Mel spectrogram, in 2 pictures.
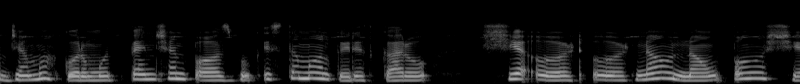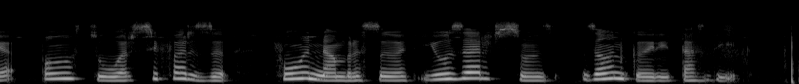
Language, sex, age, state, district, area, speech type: Kashmiri, female, 30-45, Jammu and Kashmir, Ganderbal, rural, read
